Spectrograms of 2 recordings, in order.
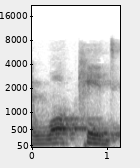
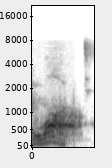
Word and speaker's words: walked: assim, tu nunca vai pronunciar o E no final dos verbos regulares, tá, pessoal? Eu assisti, I watched, e não I watched. I walked, não, I walked.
